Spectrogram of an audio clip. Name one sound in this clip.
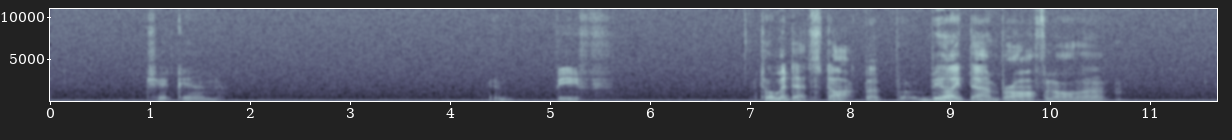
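A young man speaks casually in short bursts, close to the microphone.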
